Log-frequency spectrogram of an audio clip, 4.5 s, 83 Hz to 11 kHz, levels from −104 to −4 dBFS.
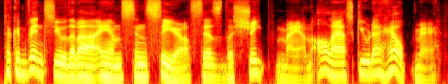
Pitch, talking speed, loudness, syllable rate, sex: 135 Hz, 230 wpm, -18 LUFS, 5.0 syllables/s, male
